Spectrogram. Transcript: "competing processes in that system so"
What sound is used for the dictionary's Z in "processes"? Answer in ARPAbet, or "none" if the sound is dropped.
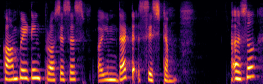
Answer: S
